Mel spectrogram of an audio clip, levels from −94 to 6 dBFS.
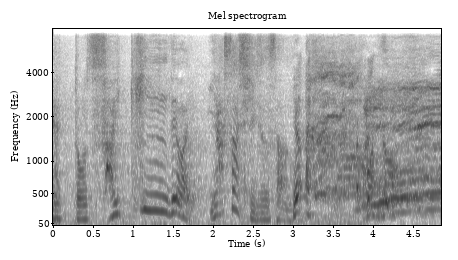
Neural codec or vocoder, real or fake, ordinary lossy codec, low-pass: vocoder, 44.1 kHz, 128 mel bands, Pupu-Vocoder; fake; none; 7.2 kHz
